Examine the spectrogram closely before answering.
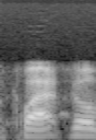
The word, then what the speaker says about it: Platteville: Have you ever been to Platteville, by the way? No. Okay, Platt rhymes with flat.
